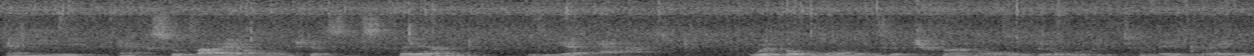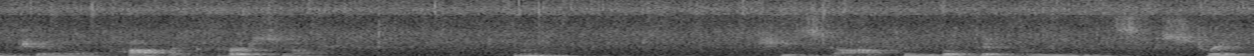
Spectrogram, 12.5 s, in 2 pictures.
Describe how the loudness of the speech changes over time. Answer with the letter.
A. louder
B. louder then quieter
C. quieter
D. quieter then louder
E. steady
E.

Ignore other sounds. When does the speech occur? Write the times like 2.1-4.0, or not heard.
0.0-7.9, 8.8-12.4.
